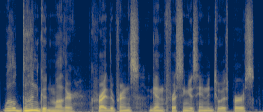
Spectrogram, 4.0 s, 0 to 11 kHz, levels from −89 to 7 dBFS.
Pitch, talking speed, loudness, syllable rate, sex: 110 Hz, 210 wpm, -20 LUFS, 5.8 syllables/s, male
